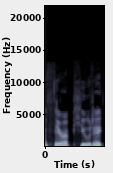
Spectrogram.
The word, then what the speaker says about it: therapeutic: And the noun for therapeutic is therapy. Watch out for the stress. Therapy stress is on the first syllable. Therapeutic, the stress is on the second to the last syllable.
